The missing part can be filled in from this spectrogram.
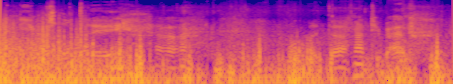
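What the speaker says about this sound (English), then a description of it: "It's windy and cold today" Strong, cold gusty wind buffets the microphone in heavy rumbling bursts at an early-morning backpacking camp in Peru's Huayhuash Andes, with speech partly audible underneath.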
